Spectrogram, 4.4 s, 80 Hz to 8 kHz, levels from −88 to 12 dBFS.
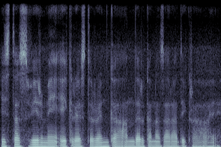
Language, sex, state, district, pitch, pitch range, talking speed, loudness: Hindi, male, Arunachal Pradesh, Lower Dibang Valley, 105 Hz, 100-115 Hz, 160 wpm, -18 LUFS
